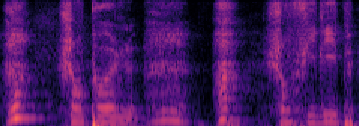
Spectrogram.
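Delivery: a hint of a hammed-up grieving hero, slow; mock mourning cry. Mocking Jean Reno's character as he mourns his friends, slow mock lament. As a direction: stretch each name out in mock grief.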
